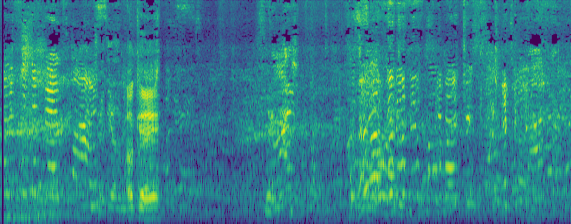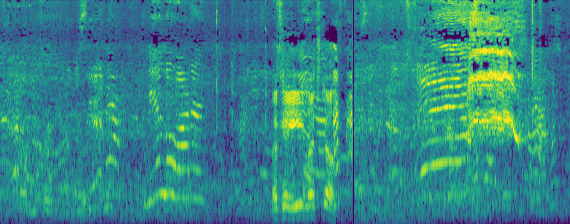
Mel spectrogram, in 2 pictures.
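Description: Young children talk and call out excitedly close by.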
